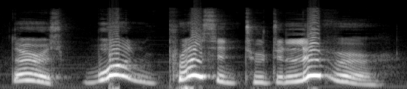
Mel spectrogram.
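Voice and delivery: loud, high, alarmed discovery; Santa Claus. A narrator's reading. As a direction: exclaim it in booming surprise. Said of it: "Santa gasps".

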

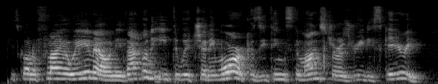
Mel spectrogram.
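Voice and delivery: ordinary delivery, nothing marked

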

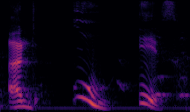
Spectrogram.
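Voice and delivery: put-on slow, drawn-out French accent; hammed-up French facilitator. Facilitator asking about another man, exaggerated French accent. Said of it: "'Cause he's French".

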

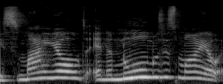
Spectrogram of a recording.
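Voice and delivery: ordinary delivery, nothing marked

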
